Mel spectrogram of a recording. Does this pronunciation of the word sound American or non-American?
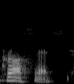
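American. The word is said in an American way. This is the form the group did not use. The speaker calls it wrong. "not process"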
